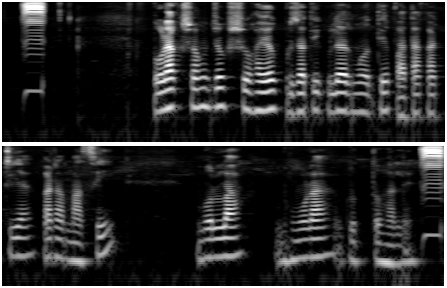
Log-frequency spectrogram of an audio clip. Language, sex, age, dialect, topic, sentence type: Bengali, male, 31-35, Rajbangshi, agriculture, statement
